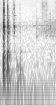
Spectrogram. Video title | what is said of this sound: Chaleco o placa a prueba de bala | hay que sacudirlo. Esto parece una maraca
